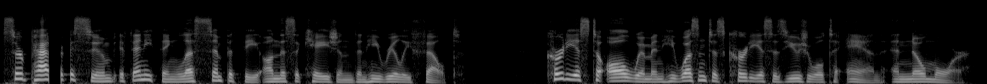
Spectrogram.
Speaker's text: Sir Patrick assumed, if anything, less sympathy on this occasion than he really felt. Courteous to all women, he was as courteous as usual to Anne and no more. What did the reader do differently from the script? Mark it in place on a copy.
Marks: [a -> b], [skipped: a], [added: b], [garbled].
Sir Patrick assumed, if anything, less sympathy on this occasion than he really felt. Courteous to all women, he [was -> wasn't] as courteous as usual to Anne and no more.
